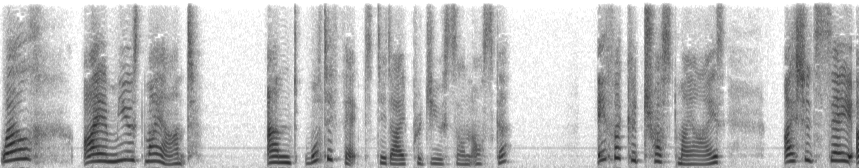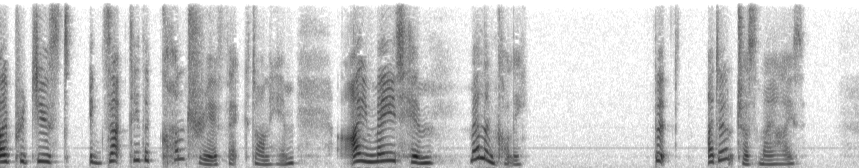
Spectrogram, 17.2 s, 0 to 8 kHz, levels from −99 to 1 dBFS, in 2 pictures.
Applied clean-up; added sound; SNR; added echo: none; none; none; none.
